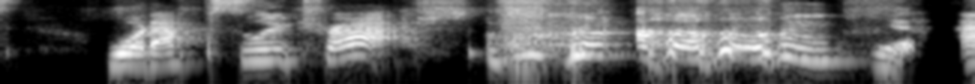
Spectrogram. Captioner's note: laughing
